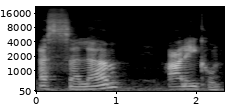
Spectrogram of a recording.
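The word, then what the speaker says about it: السلام عليكم: have lamu okay so sometimes people don't pronounce the U at the end and they just say assalam alaikum but because we're beginners we want to learn how to say the full greeting properly as a lamu assalamu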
